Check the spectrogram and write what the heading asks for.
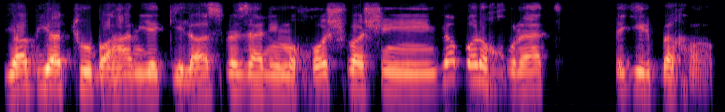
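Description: A man's voice: medium pitch, darkish tone, no room sound, highs cut off, close to an everyday voice. A man doing a breezy, tipsy young partygoer. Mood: mocking. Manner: flippant, breezy, mocking. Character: skinny long-haired young man, tipsy and carefree. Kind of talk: audiobook reading.

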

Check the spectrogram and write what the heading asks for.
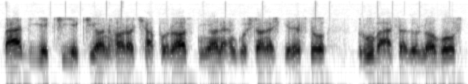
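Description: A man's voice: mid-range voice, no echo. A man narrating a story as an audiobook, reading the narration plainly and giving the characters' lines short voiced turns. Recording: dry, tinny phone-like radio sound.

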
